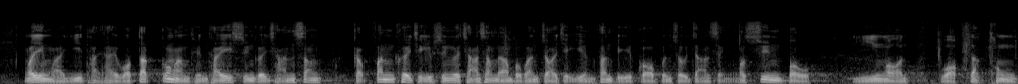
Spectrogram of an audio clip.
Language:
Cantonese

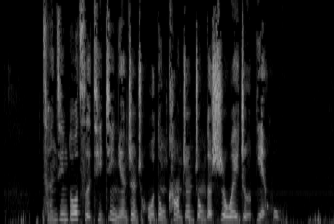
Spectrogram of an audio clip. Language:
Chinese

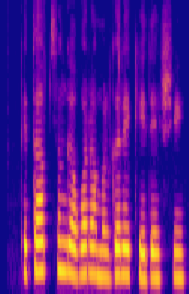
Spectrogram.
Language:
Pashto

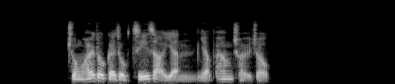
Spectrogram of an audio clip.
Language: Cantonese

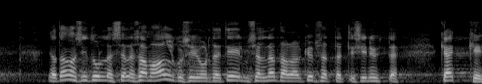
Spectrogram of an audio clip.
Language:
Estonian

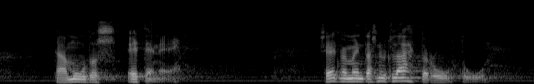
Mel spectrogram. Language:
Finnish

